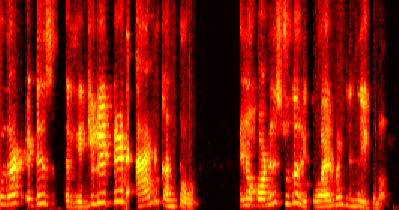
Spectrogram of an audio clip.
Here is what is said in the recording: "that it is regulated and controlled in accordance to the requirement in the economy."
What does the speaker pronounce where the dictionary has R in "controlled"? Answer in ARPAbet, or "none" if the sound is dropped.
none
